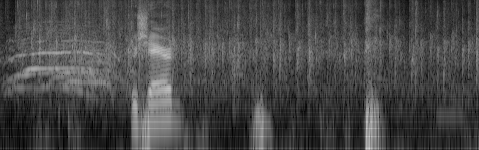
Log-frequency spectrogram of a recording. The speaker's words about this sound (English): Um, but thank you. uh, but can we get a big round of applause for everyone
